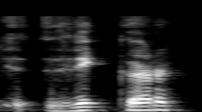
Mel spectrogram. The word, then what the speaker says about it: dhikr: You have the DH, as you have in the word dhikr, DHIKR.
